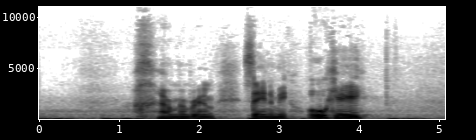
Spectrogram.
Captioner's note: chuckles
